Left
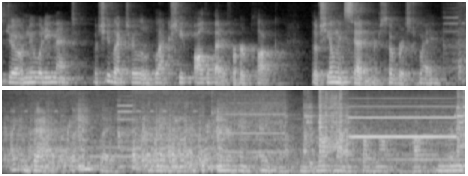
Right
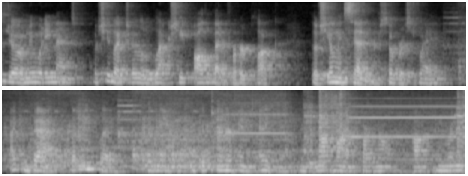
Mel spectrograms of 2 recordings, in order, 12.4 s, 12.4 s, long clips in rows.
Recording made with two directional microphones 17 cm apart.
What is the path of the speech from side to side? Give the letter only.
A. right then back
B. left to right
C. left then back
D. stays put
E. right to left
D.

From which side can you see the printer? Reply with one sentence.
In this clip you hear the printer on the left.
